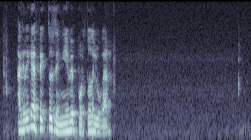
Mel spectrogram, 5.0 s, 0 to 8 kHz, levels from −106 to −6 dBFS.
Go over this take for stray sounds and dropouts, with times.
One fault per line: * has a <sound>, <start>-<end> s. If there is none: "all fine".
all fine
